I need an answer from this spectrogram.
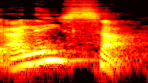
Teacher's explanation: قالا، قا پر پڑھا جائے گا الف مدہ کے ساتھ، لام کی حرکت کو نہیں کھینچیں گے، الیسا، لئی پہ یا لین، سین پہ سیٹی کو واضح کریں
